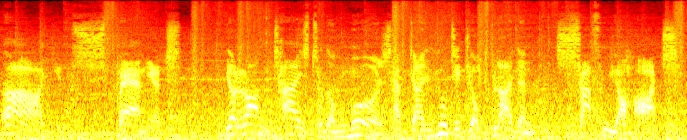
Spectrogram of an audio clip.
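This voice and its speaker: An actor playing a vain, mercenary old slave trader in a video game cutscene, talking in a flowery, haughty way. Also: male voice, a little high, sing-song, takes it slowly. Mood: disdainful. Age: older. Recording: loud music behind the voice.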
